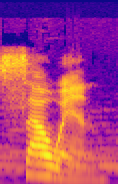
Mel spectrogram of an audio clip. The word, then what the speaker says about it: Samhain: 2,000 years to the ancient Celtic Festival of samhan pronounced sawin celebrated on the night of October 31st in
